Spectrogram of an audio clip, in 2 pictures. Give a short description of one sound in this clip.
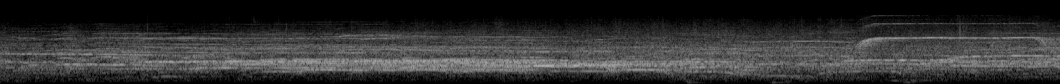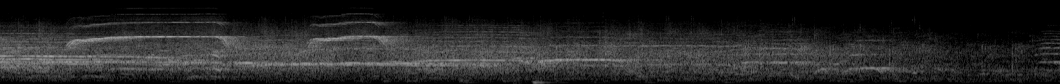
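A large crowd cheers and shouts loudly in a big hall.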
